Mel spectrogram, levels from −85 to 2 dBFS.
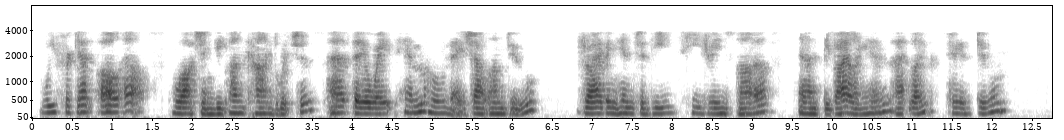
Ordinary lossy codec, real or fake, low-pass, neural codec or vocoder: AAC, 16 kbps; fake; 7.2 kHz; codec, 16 kHz in and 24 kHz out, 1.1 kbps, FireRedTTS-2 codec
